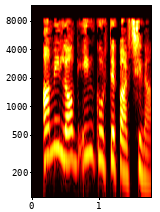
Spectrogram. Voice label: I can't log in, Bangla; Technology

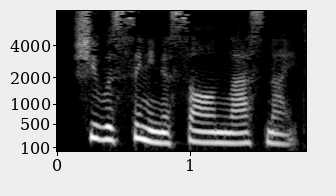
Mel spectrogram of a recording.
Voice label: She was singing a song last night. English; Mixed Sentences

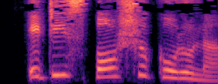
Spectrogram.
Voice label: "Don't touch this", Bangla; Basic Greetings and Courtesy

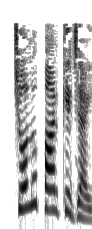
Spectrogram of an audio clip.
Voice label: Let’s go to the park, bangla; Time and Routine

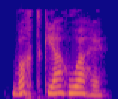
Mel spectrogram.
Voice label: What time is it - urdu; Time and Routine

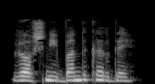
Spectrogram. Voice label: Turn off the light urdu; Time and Routine

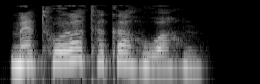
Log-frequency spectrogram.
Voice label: I am a little tired, Urdu; Expressing Feelings

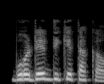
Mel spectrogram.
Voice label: Look at the board.-Bangla; Time and Routine

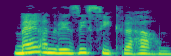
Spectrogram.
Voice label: I am learning English urdu; School and Learning

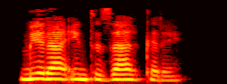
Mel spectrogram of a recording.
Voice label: Wait for me - urdu; Time and Routine

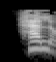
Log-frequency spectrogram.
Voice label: "Hello", Bangla; Basic Greetings and Courtesy

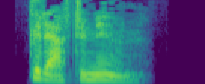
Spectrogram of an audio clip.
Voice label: "Good afternoon", English; Basic Greetings and Courtesy

